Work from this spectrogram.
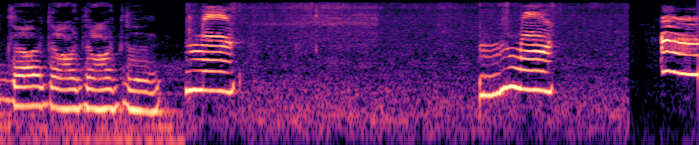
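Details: Cat meowing: a quick series of short repeated mews, then drawn-out rising meows with rich harmonics, separated by stretches of steady background hiss.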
